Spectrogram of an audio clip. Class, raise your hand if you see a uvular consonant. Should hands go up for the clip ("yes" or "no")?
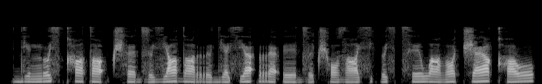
yes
